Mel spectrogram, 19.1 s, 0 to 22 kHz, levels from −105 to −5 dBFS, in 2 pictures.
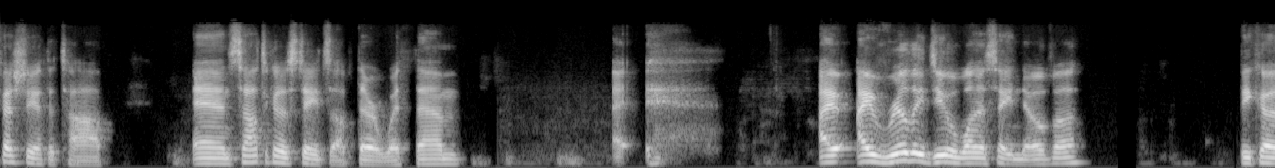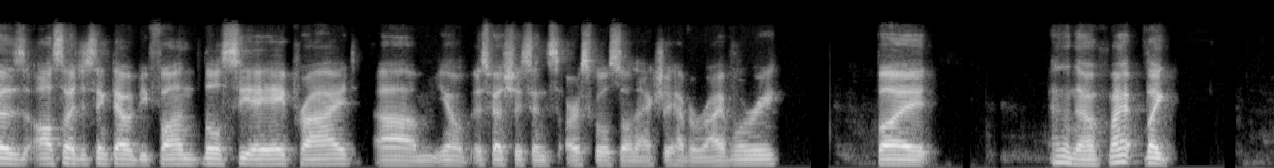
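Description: Nothing goes wrong anywhere in this speech recording, so there's no fault to point to at any moment.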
